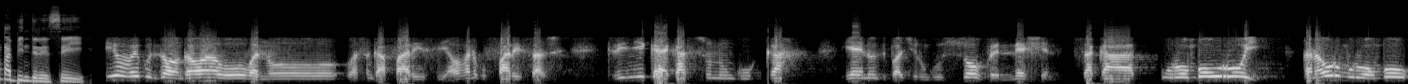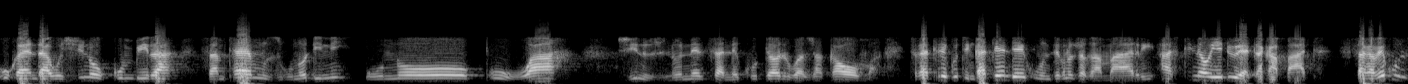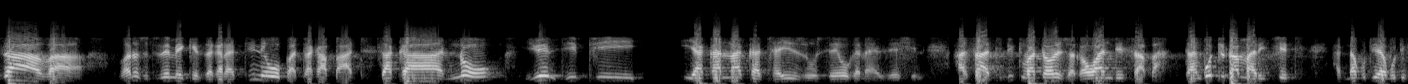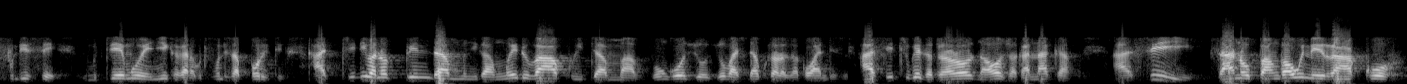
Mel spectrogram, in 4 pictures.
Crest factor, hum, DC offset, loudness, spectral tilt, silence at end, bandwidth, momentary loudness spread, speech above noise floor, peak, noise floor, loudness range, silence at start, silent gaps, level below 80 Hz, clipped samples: 18 dB; none; under 0.1%; -18 LUFS; -5 dB/octave; 0.1 s; 12.5 kHz; 15 LU; 29 dB; -2 dBFS; -48 dBFS; 6 LU; 0 s; none; -46 dBFS; under 0.1%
